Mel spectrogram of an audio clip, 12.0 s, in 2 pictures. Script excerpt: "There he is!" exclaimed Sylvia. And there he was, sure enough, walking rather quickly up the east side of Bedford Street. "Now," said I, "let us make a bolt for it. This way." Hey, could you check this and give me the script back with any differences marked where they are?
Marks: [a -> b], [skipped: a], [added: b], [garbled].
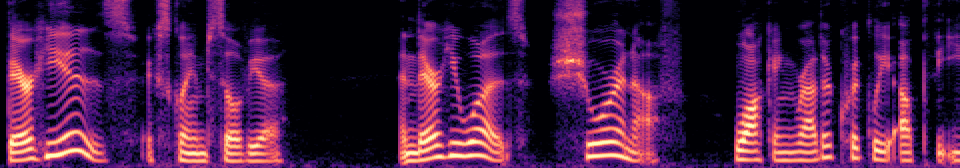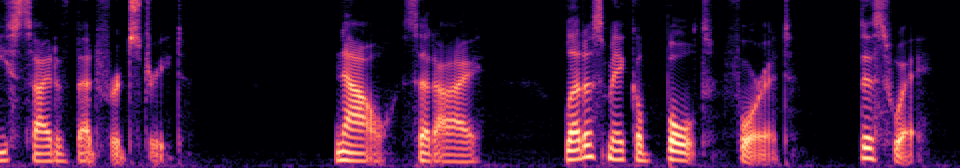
"There he is!" exclaimed Sylvia. And there he was, sure enough, walking rather quickly up the east side of Bedford Street. "Now," said I, "let us make a bolt for it. This way."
